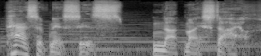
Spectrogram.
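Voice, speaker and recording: An actor playing a cool, self-assured young nobleman vigilante in an anime-style video game, composed, measured and reserved. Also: low-pitched, big pitch swings, fairly bright tone, exaggerated voice. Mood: resolute. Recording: background music under the voice.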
